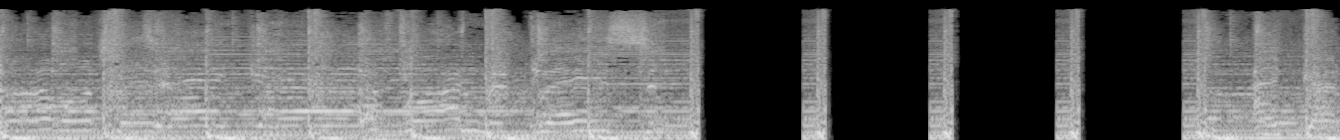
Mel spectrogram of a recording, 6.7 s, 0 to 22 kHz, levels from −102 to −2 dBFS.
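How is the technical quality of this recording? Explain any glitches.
The recording has two glitches, one tiny and one much longer.

At about 2.29 s there's a quick blip from damaged data in the compressed stream. Some bytes in that stretch were wrong, so the decoder couldn't read the frame properly, lost its place, and had to hunt for the next valid frame header before playing cleanly again. The result is a short glitch, over in roughly 13 ms.

From 3.49 s to 6.03 s you get a stutter with silent gaps. A burst of about 112 ms plays, then roughly 521 ms of dead digital silence, and the same burst comes back every 634 ms, four times in all, like a skipping record with pauses. The likely cause is the player or stream stalling, replaying its last buffered chunk at each retry and then running dry. Whatever should have played across that stretch is simply gone.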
